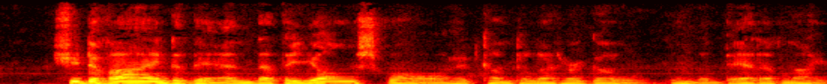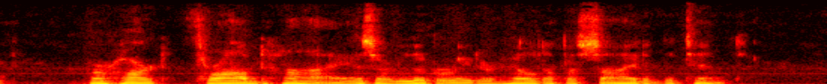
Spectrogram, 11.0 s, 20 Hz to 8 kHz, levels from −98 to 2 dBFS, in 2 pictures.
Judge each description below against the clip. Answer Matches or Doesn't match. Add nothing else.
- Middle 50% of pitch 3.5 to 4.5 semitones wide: Doesn't match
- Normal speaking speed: Matches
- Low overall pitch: Matches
